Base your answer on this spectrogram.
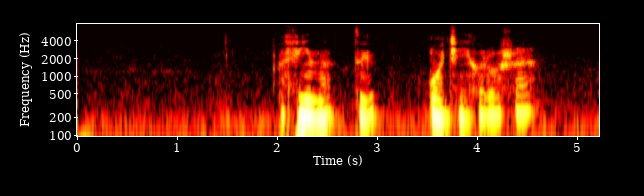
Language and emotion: Russian, neutral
